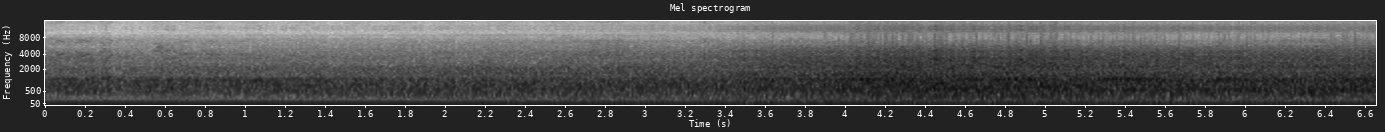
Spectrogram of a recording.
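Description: Freight train approaching and passing close by, its wagons running past on the rails. The sound grows louder about four seconds in, as the train draws level.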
